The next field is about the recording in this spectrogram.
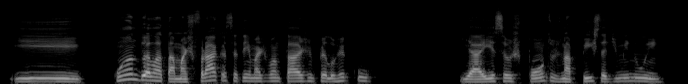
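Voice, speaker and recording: A plain, everyday voice from a man, fairly high-pitched, at a moderate pace with ordinary pitch variation, in a very clean recording with a silent background and a dry, close sound with no echo. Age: 20s. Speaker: sport shooter. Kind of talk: casual chat.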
